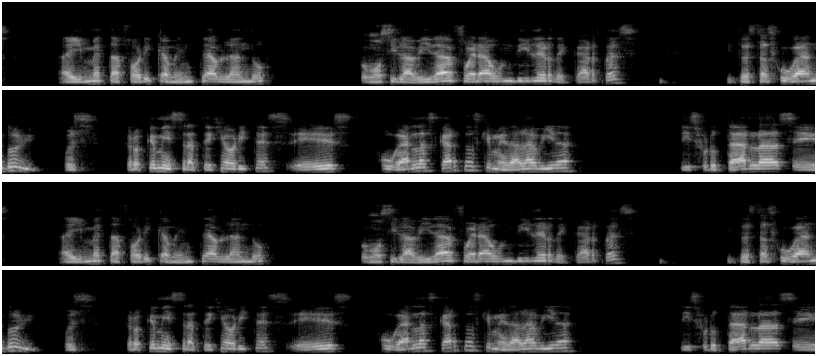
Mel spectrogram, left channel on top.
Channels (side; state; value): right; quieter; 3.2 dB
